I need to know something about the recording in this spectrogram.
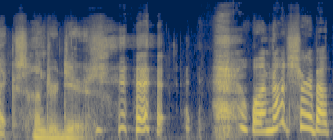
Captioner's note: laughing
